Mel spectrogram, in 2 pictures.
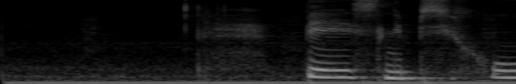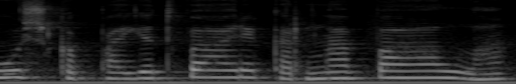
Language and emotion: Russian, positive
